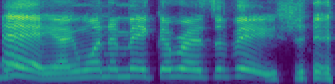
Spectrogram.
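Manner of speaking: very high, bad, fake New York accent. Retelling how he made a restaurant reservation by phone, terrible New York accent. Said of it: "the worst New York accent I've ever heard".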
